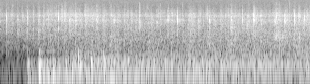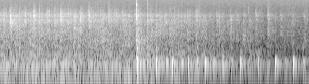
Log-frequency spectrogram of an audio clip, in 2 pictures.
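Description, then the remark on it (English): A crowd makes a thunderstorm with their hands: a dense, steady rumble of patting and rubbing swells in quickly, holds loud, a sharp crack near the end, then it eases. “So who wants to help me create a thunderstorm?”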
